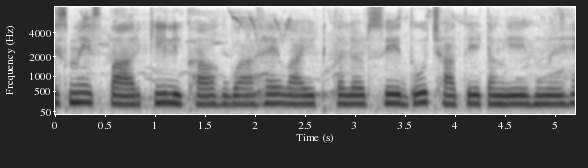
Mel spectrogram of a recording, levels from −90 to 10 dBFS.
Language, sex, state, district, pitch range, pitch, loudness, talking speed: Hindi, female, Jharkhand, Deoghar, 195-210 Hz, 195 Hz, -15 LUFS, 160 wpm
